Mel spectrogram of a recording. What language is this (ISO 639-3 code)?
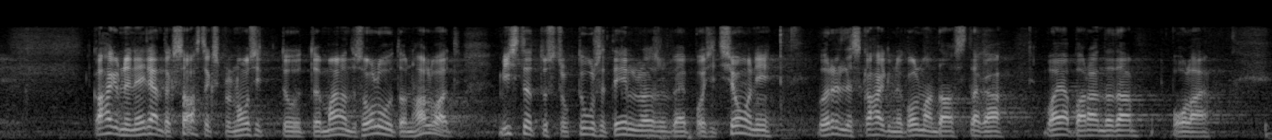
est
